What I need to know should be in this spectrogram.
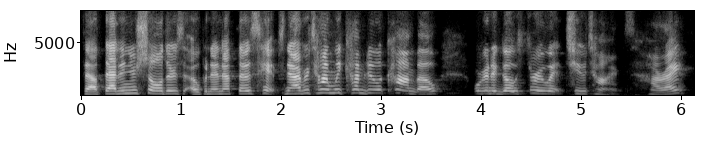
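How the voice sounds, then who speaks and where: A woman's voice: sits high, fairly quick, bright, forceful tone, no echo. A woman leading a group exercise class as instructor, encouraging and reassuring, giving short repeated cues and countdowns. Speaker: fitness instructor.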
